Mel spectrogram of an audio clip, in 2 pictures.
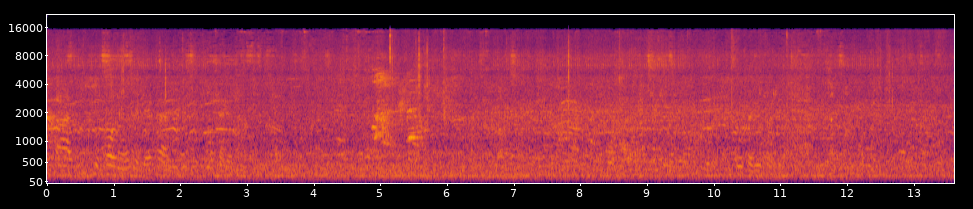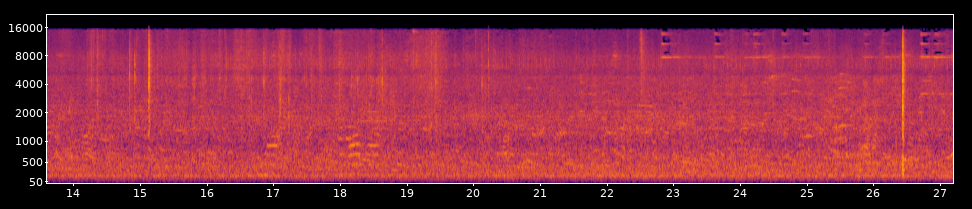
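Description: Waves wash against a moving ship's hull.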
